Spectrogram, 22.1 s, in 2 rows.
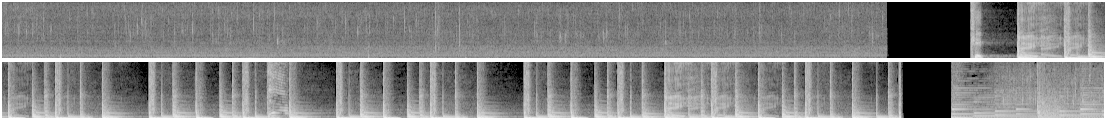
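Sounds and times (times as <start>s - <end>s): pork frying in hot oil: 0.0s - 8.9s, 20.9s - 22.0s.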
